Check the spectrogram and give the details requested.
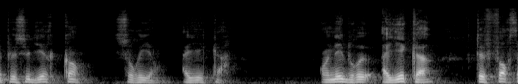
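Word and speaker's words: איכה: mot-là qui ne peut se dire qu'en souriant, Ayeka. En hébreu, Ayeka te force à sourire d'une oreille à l'autre. Ayeka. Ayeka, si tu le prononces en hébreu parfaitement.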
